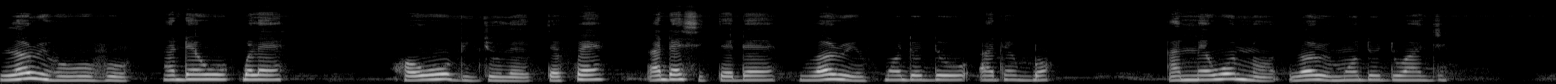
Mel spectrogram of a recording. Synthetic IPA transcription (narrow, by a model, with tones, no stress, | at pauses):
lɔ˦ɾi˨ɦo˨wo˨vo˨ | a˨ɖɛ˦wo˦k͡plɛ˦ | xɔ˨wo˦bi˨d͡ʒo˨lɛ˨t̪ɛ˨ɸɛ˦ | a˨ɖɛ˦si˨t̪ɛ˨ɖɛ˦ | lɔ˦ɾi˨mɔ̃˦d̪o˦d̪o˦a˨ɖɛ˦ɡ͡bɔ˦ | a˨mɛ̃˨wo˦nɔ̃˨lɔ˦ɾi˨mɔ̃˦d̪o˦d̪o˦a˦d͡ʑi˦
